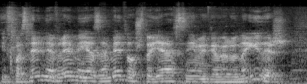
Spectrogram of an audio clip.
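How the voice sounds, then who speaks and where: Music plays behind a man speaking. The room echo is audible. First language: Yiddish (speaking Russian). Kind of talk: interview. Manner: hesitant, with fillers.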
